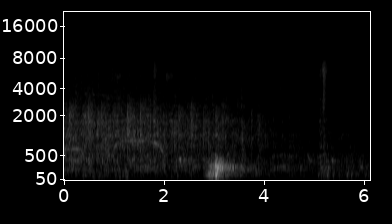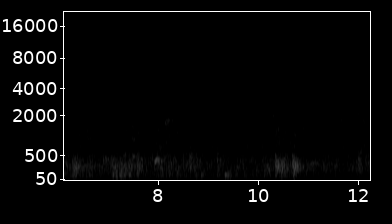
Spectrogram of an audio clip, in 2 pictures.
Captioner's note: cheering and applause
